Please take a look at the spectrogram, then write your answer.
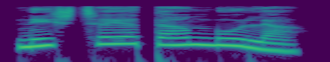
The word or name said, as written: ನಿಶ್ಚಯತಾಂಬೂಲ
